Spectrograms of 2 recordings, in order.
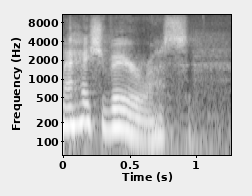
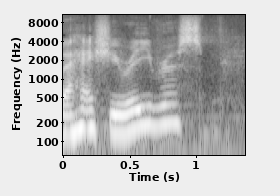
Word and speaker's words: Ahasuerus: Some pronounce his name Ahasuerus. I'll attempt to stick to Ahasuerus.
